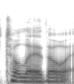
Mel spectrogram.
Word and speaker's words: Toledo: I did know that the story from the beginning would end in the Sephardic Museum in the city of Toledo, or Toledo in the U.S. people might pronounce it Toledo, so you know what I'm talking about. But the Spanish city is Toledo, and I have been there many times and have been to the Sephardic Museum, which was once a 14th century synagogue.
